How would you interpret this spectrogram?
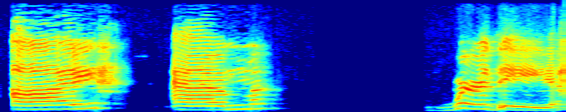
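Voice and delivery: loud, stiff, halting affirmation; mock earnest affirmation, loud and wooden; awkward mirror affirmation. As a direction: force it out, word by word, to the mirror. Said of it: "and be like".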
